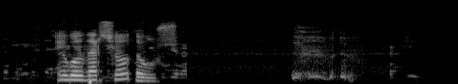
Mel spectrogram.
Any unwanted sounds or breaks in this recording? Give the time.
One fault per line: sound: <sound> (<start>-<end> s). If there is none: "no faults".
sound: cough (2.9-3.7 s)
